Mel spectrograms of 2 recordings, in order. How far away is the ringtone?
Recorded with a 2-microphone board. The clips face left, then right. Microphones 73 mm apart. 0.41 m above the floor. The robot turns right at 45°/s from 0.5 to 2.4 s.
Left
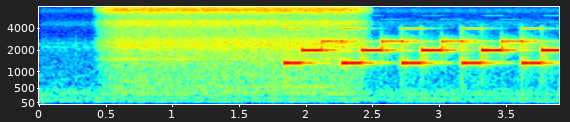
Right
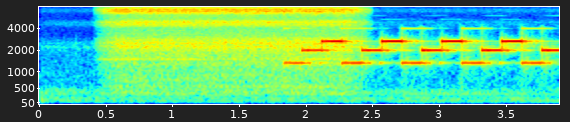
About 1.0 m.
